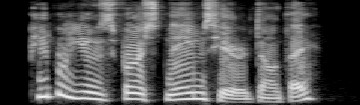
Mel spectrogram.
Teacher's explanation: اگر دقت بفرمایید، اگر tag question شما یک سوال واقعی باشه، به این ترتیب صدای شما، یعنی در قسمت A، صدای شما در انتهای tag question اوج میگیره و بالا میمونه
